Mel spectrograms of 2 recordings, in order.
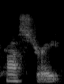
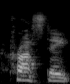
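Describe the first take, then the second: First: An r sound follows the t. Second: There is no r sound after the t. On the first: The speaker calls it wrong. "not prostrate. I always say it wrong" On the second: The speaker calls it right. "Pros prostate"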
